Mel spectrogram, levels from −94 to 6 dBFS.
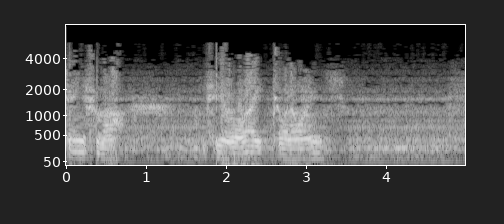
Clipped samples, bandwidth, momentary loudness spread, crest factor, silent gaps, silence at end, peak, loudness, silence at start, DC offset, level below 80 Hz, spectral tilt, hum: under 0.1%; 5.8 kHz; 12 LU; 12 dB; none; 0 s; -2 dBFS; -15 LUFS; 0 s; under 0.1%; -40 dBFS; -11.5 dB/octave; none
